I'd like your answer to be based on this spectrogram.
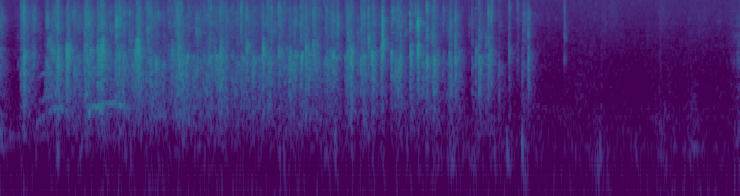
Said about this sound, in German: Herzlichen Applaus für Manu.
